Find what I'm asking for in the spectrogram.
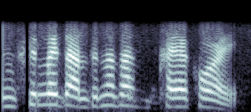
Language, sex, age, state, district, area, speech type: Bodo, female, 60+, Assam, Baksa, rural, conversation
